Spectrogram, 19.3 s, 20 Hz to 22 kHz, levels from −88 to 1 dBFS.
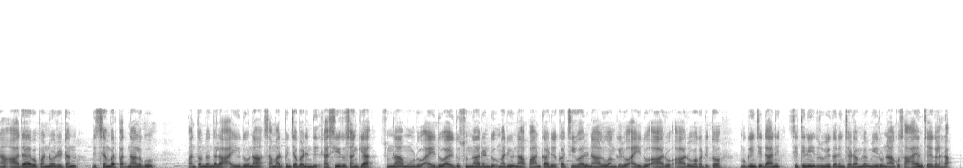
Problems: background sounds at intervals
